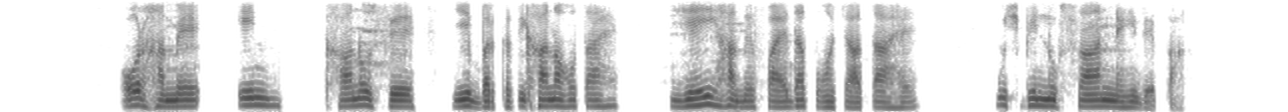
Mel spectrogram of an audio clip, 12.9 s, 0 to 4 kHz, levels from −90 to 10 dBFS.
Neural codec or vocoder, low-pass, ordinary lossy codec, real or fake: none; 3.6 kHz; Opus, 32 kbps; real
